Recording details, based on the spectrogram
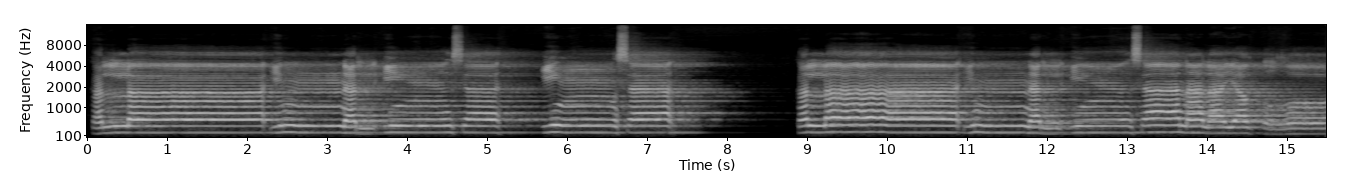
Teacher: Di sini juga ada bacaan ikhfa hakiki, dan sukun bertemu dengan huruf sin. Bacanya harus samar dan didengungkan dua ketukan atau dua harokat.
